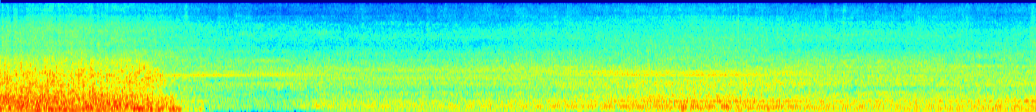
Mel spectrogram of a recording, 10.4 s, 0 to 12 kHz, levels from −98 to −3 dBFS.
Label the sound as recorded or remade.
remade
